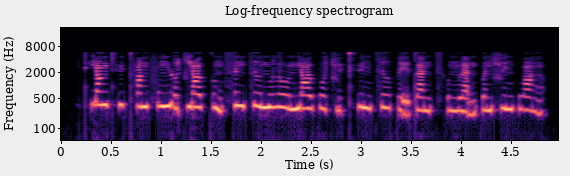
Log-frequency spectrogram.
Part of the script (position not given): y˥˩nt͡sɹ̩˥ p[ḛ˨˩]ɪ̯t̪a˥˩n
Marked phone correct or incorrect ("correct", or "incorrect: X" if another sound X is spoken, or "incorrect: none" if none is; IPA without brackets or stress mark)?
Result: correct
